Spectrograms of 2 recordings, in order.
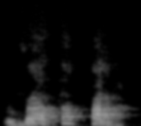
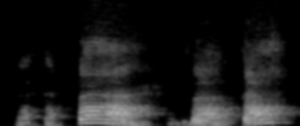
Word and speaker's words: vatapá: passei mais tempo limpar então nós temos uma palavra com a última sílaba sorte aqui é a palavra vatapá vatapá tá você tá na última sílaba nós temos uma palavra oxítona se a sílaba mais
